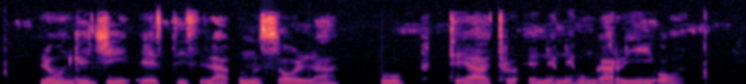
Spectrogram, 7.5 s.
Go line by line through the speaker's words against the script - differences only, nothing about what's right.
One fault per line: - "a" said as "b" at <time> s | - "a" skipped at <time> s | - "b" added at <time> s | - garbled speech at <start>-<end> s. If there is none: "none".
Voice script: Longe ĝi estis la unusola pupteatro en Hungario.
- "en" added at 5.6 s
